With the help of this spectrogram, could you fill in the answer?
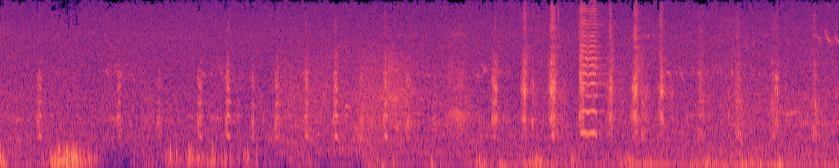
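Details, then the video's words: Unsettled flamingos in a flock, agitated by disturbance and attempting flight, calling to others in the group: repeated short nasal honks from several birds, with a louder stacked call near the end over a steady low rumble. "Behavioural indicators of flamingo welfare: agitation and attempts at flight"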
